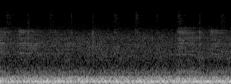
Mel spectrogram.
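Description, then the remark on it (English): Car tires churn through splashy slush on the left and right, making the car jump around, in a steady, dense rumble of road noise, with faint wet hissing splashes flickering above the low drone throughout. No one speaks. “You can hear the stereo of the splashy slush on the left and the right. It's making the car kind of jump around.”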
